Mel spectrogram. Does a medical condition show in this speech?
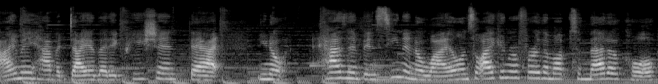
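No.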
